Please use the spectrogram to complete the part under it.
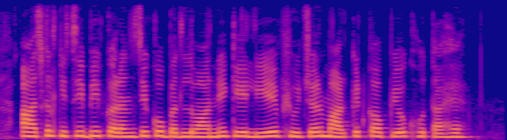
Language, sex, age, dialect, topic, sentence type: Hindi, female, 18-24, Garhwali, banking, statement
